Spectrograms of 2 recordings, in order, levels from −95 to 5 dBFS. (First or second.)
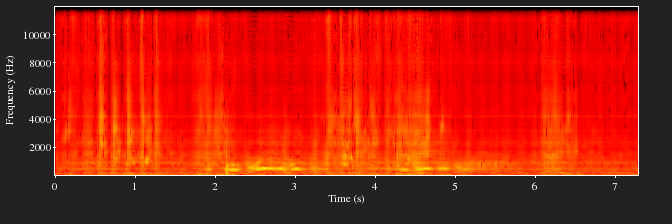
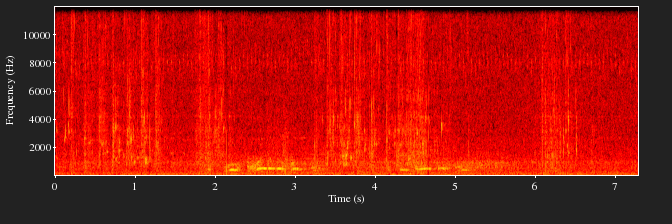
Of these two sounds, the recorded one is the second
